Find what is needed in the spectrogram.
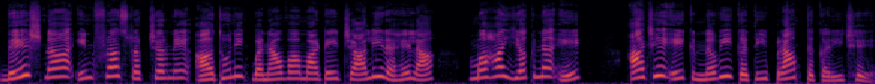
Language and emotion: Gujarati, neutral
